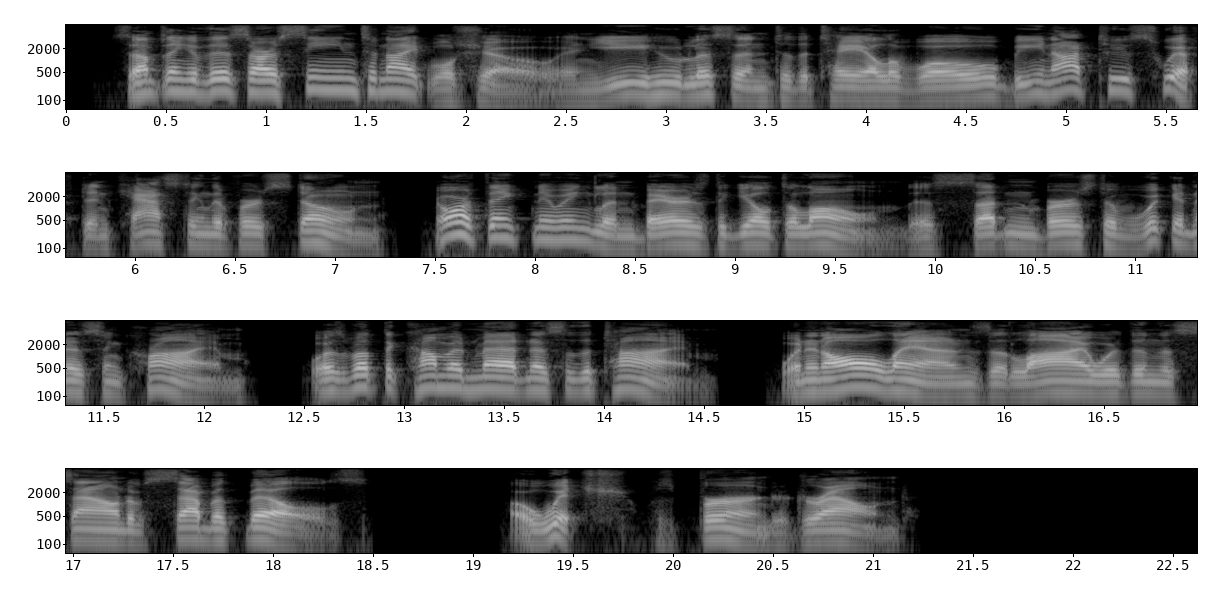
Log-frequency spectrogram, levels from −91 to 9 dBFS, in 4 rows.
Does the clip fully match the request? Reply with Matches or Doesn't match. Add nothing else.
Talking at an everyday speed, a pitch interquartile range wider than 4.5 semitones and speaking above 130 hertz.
Doesn't match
